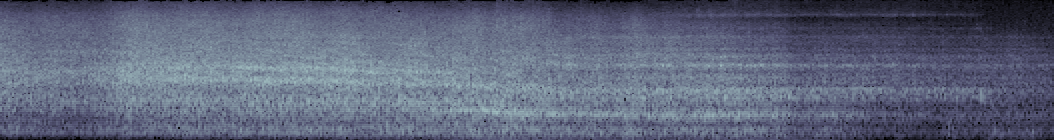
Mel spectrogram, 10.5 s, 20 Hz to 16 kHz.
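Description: Irish Rail Mk4 Intercity passenger train running through at speed, its coaches and wheels rushing past, with the 201 class diesel locomotive at the rear going by about five seconds in, its pitch falling as it passes. The sound then fades as the train pulls away.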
